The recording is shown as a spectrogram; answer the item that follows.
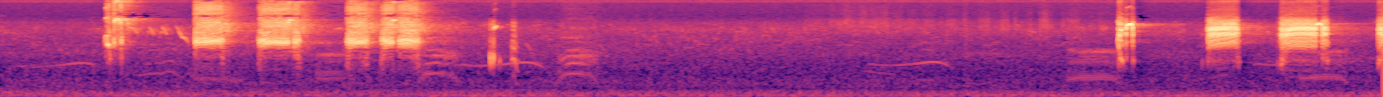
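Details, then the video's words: Black francolin (kala teetar) calling, used to stir a kept francolin into mast calling: rasping, broadband notes in a run of four, then a pause, then another fast harsh series of four, with a faint whistle in the gap. "Kala Teetar masti aur chakri k liye behtareen awaz/Black Teetar Voice"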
